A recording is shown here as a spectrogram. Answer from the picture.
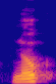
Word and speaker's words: knock: نترك على الأبواب knock on doors. طبعا الكي هنا عندنا هي silent مش هننطقها.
